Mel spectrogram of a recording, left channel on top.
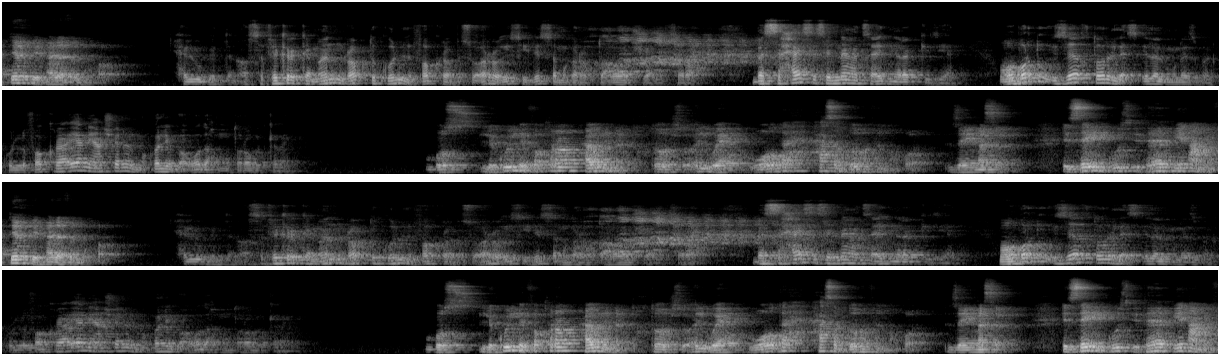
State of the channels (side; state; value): both; normal; correlation 0.68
